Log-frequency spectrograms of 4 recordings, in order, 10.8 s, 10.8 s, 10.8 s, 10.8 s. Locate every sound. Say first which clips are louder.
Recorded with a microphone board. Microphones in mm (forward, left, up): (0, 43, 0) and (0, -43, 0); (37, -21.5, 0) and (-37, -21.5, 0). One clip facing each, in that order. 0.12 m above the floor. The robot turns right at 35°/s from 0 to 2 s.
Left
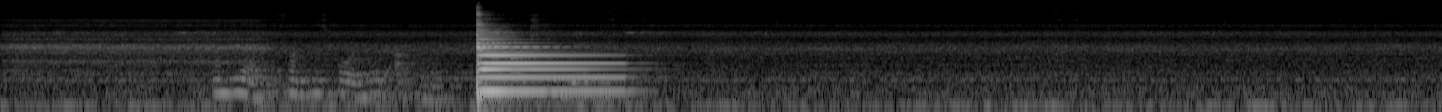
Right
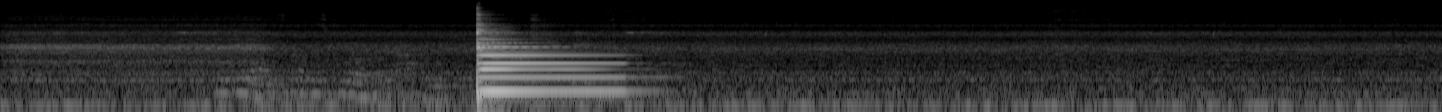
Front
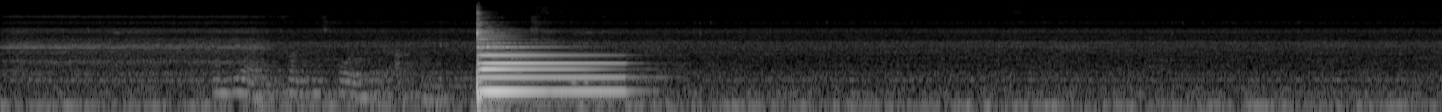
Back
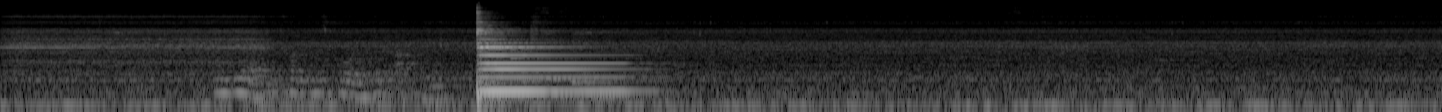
1.6 s a woman speaking: left 5 dB, even; 50° left, 4 m; by 4.6 s 60° left, 4 m
3.6 s a guitar: right 2 dB, front 10 dB; 5° right, 0.6 m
